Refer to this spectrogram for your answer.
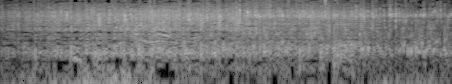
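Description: Laundry is hand-washed in cold water under an outdoor water tap in front of an apartment building in Čerenac: water gushes steadily for the whole stretch, a continuous hissing splash with small irregular sloshes mixed in.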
